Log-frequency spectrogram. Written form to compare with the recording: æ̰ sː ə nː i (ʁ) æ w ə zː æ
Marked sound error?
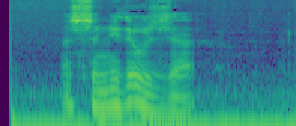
yes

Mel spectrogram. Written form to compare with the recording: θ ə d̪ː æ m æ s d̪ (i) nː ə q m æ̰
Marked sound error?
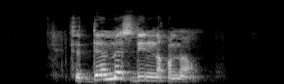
no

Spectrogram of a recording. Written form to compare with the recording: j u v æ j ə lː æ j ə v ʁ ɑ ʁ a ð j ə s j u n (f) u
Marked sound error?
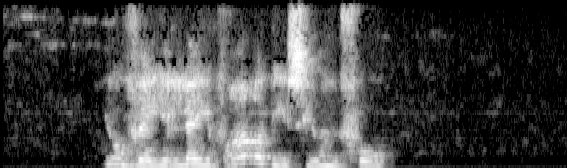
no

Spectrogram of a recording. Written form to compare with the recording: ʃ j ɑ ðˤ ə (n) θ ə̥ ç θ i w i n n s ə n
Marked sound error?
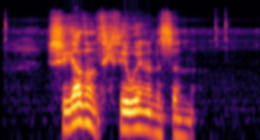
no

